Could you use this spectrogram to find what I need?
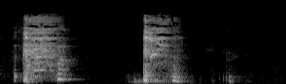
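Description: Coughing after inhaling saliva while laughing: two harsh, loud coughs about a second apart, followed by a fainter, brief throat-clearing sound.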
